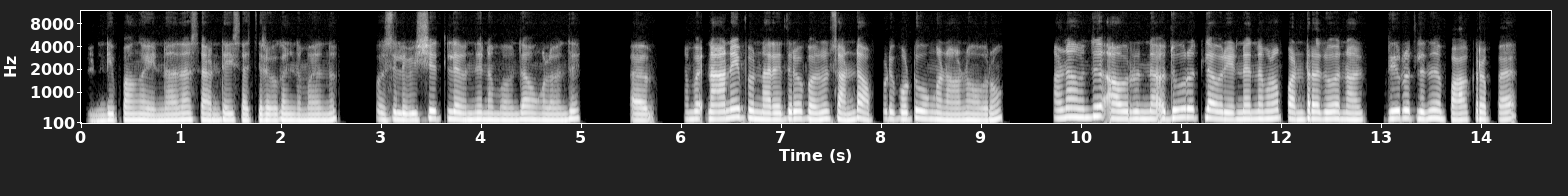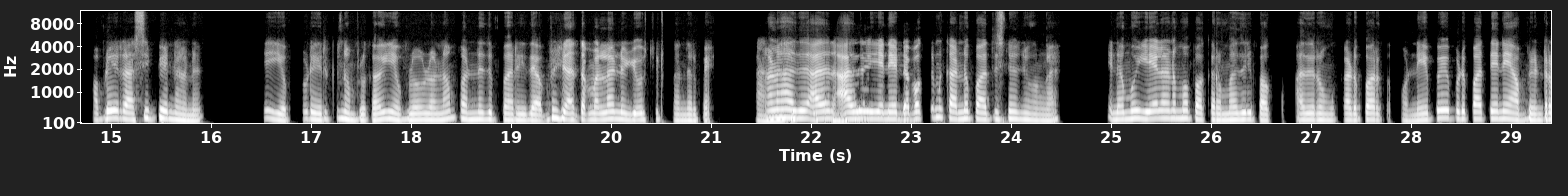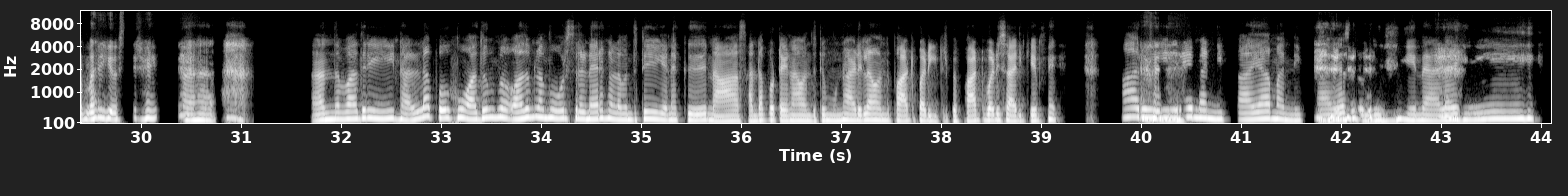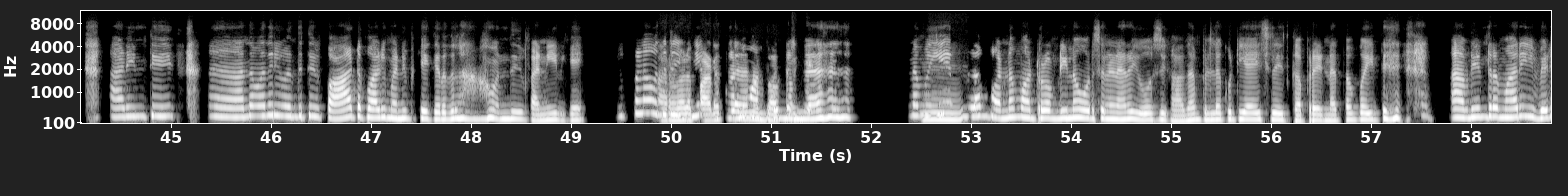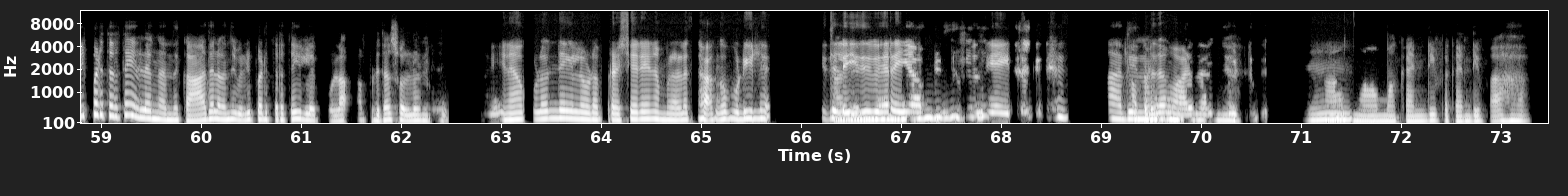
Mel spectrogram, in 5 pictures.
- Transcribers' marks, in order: laughing while speaking: "யோசிச்சுருவேன்"; chuckle; laughing while speaking: "சாரி கேட்பேன்"; singing: "ஆருயிரே மன்னிப்பாயா! மன்னிப்பாயா! சொல்லு என் அழகே!"; laugh; laughing while speaking: "அப்பிடின்ட்டு"; laughing while speaking: "மன்னிப்பு கேட்கிறதெல்லாம் வந்து"; laughing while speaking: "நம்ம"; laughing while speaking: "என்னத்த போயிட்டு"; other noise; in English: "ப்ரஷரே"; laughing while speaking: "தாங்க முடியல"; unintelligible speech; chuckle; laughing while speaking: "கண்டிப்பா"
- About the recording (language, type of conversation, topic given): Tamil, podcast, முதல் காதலை நினைவூட்டும் ஒரு பாடலை தயங்காமல் பகிர்வீர்களா?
